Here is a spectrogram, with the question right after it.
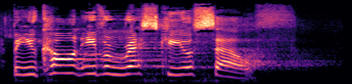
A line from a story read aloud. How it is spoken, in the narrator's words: people shouted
